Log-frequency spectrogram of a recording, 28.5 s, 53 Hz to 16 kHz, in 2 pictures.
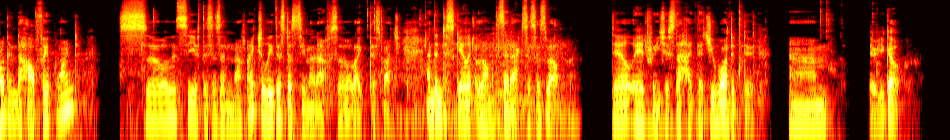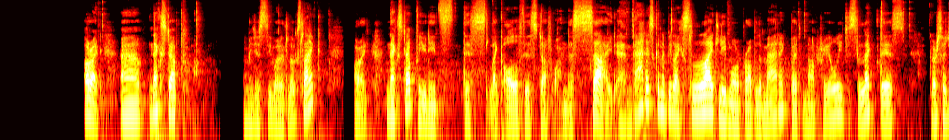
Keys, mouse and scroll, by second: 1.6 g, 5.6 click, 6.1 s, 10.1 click, 10.4-12.4 shift+middle drag, 11.3 g, 12.4 click, 12.6-15.7 shift+middle drag, 14.3 Tab, 14.6-15.4 scroll down 1, 15.4 Tab, 15.7 click, 16.1 scroll up 1, 16.6 scroll down 1, 17.0 shift+z, 18.5-19.2 scroll up 1, 19.2 shift+z, 19.5-21.9 scroll down 1, 23.6 click, 24.0 Tab, 24.2-24.7 scroll down 1, 24.7 scroll up 1, 26.2 click, 26.8 scroll up 1, 27.2 shift+s, 28.2 shift+middle click.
